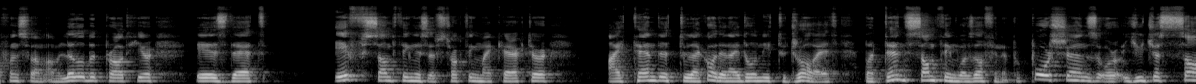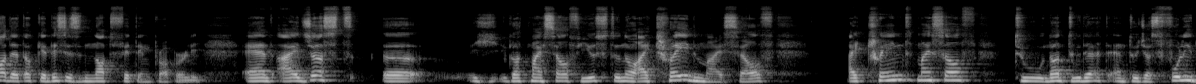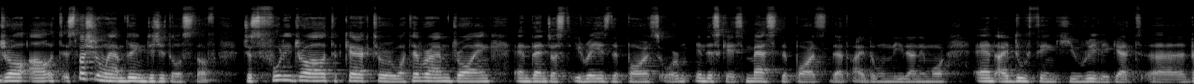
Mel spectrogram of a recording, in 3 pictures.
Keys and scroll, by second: 6.0 space, 6.8 space, 6.9 s, 7.2 space, 8.4 space, 9.1 space, 10.3 space, 11.0 space, 11.5 space, 12.0 space, 13.9 space, 15.1-19.8 typing, 21.0 space, 23.2 s, 26.5 s, 28.0 space, 28.8 space, 29.0 s, 30.6-33.9 typing, 34.9 space, 35.7 space.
